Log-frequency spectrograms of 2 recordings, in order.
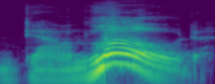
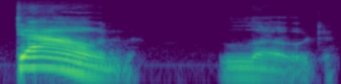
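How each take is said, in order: First: The stress is on the second syllable. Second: The stress is on the first syllable. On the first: The speaker calls it wrong. "What if I flipped it? Sounds weird" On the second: The speaker calls it right. "Stress, unstressed"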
